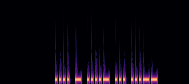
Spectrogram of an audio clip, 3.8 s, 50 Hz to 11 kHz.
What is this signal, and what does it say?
Morse code, heard as a keyed tone, about 30 wpm, 700 Hz. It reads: HT4S3
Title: Code Groups - 5 Letter:Numbers - 30wpm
